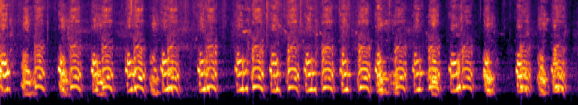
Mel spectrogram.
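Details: A Treeing Walker Coonhound bays at the tree in loud, ringing barks, about two each second, while treeing ringtails in eastern Kentucky.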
